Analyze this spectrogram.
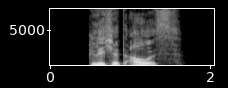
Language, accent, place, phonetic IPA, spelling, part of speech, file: German, Germany, Berlin, [ˌɡlɪçət ˈaʊ̯s], glichet aus, verb, De-glichet aus.ogg
- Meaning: second-person plural subjunctive II of ausgleichen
